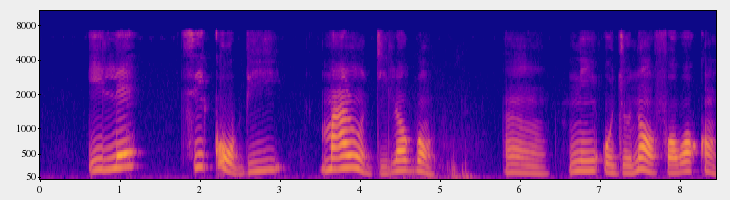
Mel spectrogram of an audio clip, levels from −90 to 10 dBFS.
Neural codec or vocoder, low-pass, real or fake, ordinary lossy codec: none; 7.2 kHz; real; none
